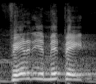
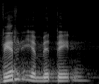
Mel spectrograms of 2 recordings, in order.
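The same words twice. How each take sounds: First: Much higher, much louder rallying shout. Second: Said in the usual way. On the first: Real, not acted. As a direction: fire up the crowd with it. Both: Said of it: "ihr seid lahm".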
